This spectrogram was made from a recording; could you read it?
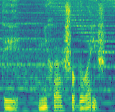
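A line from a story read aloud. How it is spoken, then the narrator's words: Quiet speech. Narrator (Russian): сказал Кондратьев тихо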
